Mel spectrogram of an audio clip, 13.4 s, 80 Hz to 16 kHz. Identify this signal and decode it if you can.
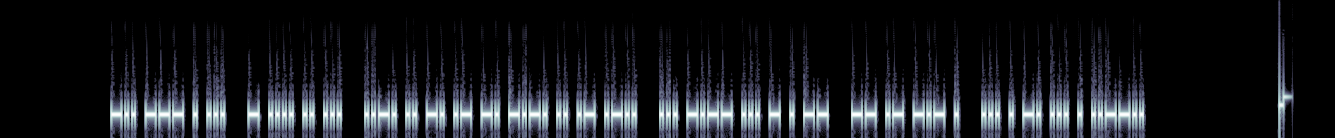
Morse code, heard as a keyed tone, about 36 wpm, 700 Hz. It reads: DOES THIS FINANCIAL SYSTEM MAKE SENSE?
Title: Sentences from Top 1000 Words - Review Part 5 - 35wpm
